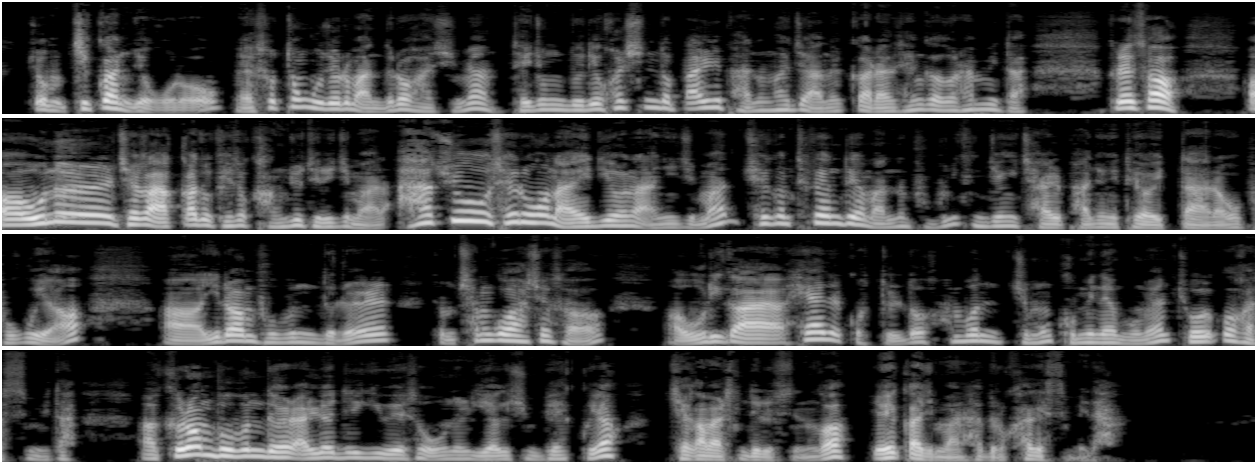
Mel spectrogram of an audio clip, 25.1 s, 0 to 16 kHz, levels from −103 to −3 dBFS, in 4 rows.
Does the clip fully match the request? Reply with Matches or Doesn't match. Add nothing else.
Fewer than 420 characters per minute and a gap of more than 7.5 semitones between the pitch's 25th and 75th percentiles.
Doesn't match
